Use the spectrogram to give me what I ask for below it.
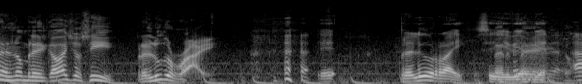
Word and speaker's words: Prelude Rye: ¿Le pronunciamos bien el nombre del caballo? Sí. Prelude Ray.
